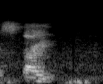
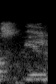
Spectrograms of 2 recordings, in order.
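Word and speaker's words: style: इसको हम बोलते हैं स्टाइल, कुछ लोग इसको स्टील भी प्रोनाउंस करते हैं, इसको जो असेंट अच्छा लगे वो यूज कर लो। स्टाइल, स्टिग्मा, स्टाइल, स्टील भी बोल सकते हैं।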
